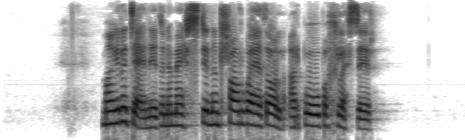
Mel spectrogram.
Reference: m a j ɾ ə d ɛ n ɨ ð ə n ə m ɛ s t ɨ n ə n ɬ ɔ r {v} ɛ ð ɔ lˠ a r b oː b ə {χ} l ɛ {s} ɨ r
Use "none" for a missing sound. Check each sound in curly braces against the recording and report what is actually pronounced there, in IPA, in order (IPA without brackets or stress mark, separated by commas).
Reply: w, χ, s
